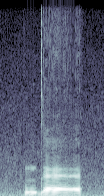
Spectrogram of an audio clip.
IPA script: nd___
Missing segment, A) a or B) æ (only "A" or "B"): B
